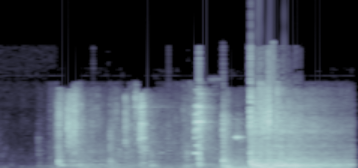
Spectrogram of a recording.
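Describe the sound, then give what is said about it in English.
A door being closed behind people entering a building, with a few light shuffling and handling sounds followed by a loud thud as it shuts and a brief noisy rumble afterward. “ducks in, and closes the door behind them.”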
